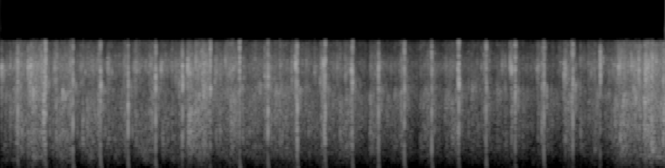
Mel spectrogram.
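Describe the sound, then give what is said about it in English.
An audience applauds the facilitators for their hard work, dense overlapping claps forming a continuous crackling wash with sharper individual claps standing out, holding at an even, moderate level throughout with no talking. “I'd like to give them an applause for all the hard work that they've done for.”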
